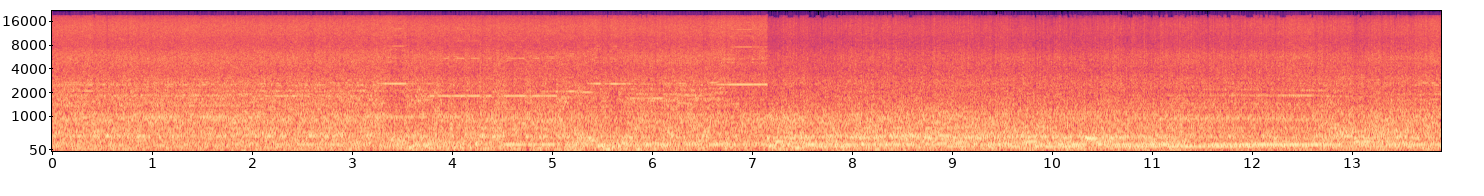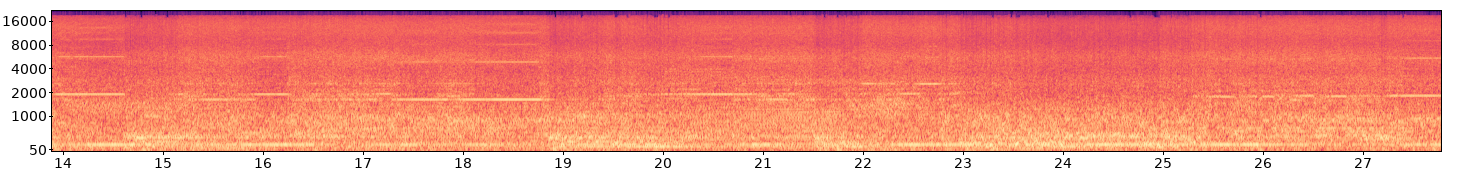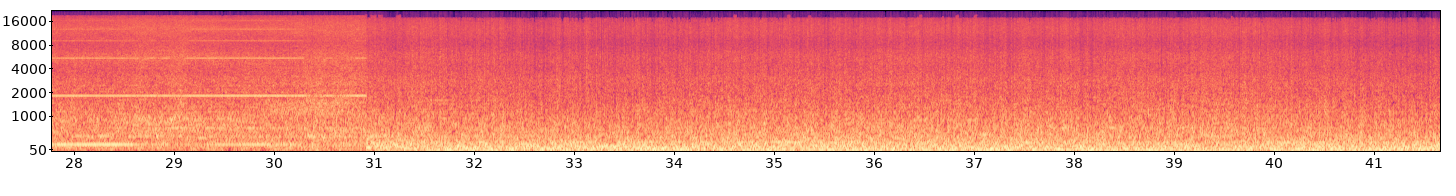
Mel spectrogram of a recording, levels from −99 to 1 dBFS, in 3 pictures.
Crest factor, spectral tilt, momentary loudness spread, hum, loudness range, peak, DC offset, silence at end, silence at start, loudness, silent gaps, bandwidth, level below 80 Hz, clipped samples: 4 dB; -4 dB/octave; 2 LU; none; 1 LU; 0 dBFS; under 0.1%; 0 s; 0 s; -4 LUFS; none; over 20 kHz; -14 dBFS; 4%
